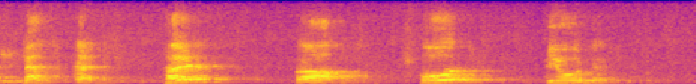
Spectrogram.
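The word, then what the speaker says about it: but-: तो आप लिखते हो बेटा मैथ। क्या लिखते हो बेटा? मैथ। जब सेकंड रहता है तो आप लिखोगे क्या? F math F. Third crop four ब्यूट बट नहीं ब्यूट। स्पेलिंग यही रहती है।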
